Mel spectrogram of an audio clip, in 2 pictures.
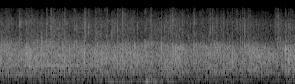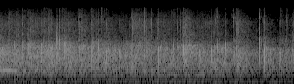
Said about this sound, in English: Can we clap our hands and give God praise here?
